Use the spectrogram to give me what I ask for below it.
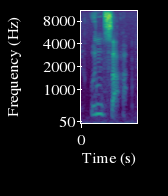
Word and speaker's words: Odense: I'm going to Denmark in August, so I can't say it's my favorite yet because I haven't been, but I'm very excited to go to Odense, which I have learned is pronounced Unsa.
